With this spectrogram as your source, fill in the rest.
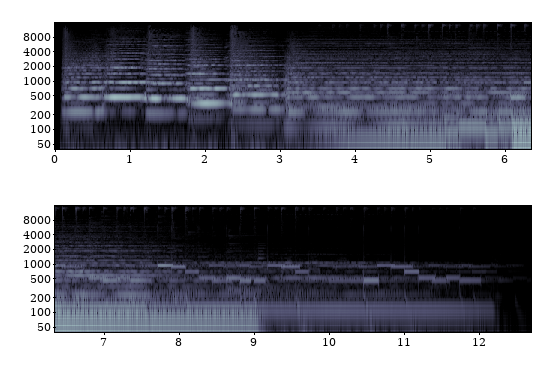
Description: Coming Up, Brass Phrase

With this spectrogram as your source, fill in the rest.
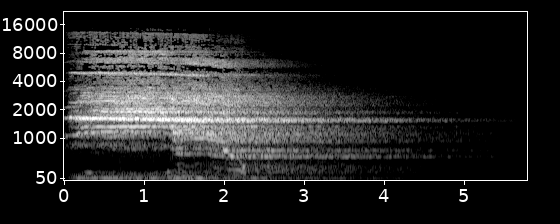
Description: Wailing Banshee Bend

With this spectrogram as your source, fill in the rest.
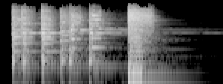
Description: Dixie Short Sting

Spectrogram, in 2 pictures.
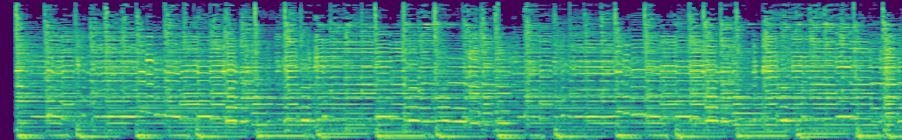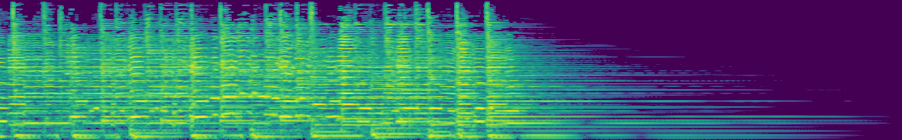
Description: Fiddle and Bow, Sting

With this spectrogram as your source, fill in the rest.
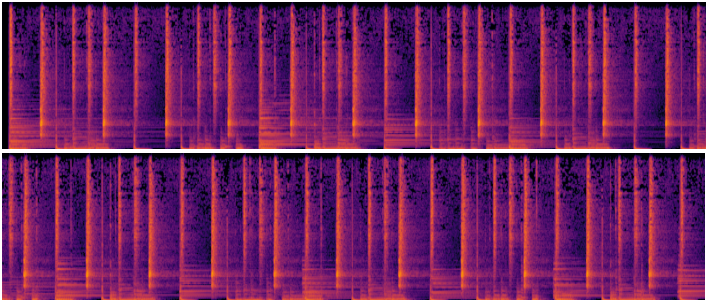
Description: Acoustic Funk No Melody

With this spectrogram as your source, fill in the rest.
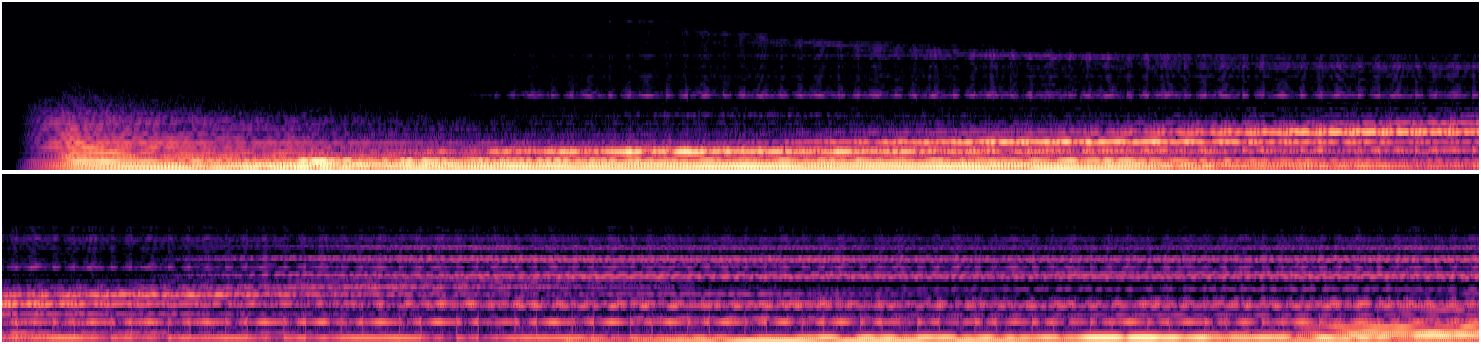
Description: Ominous Footsteps

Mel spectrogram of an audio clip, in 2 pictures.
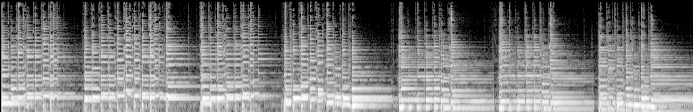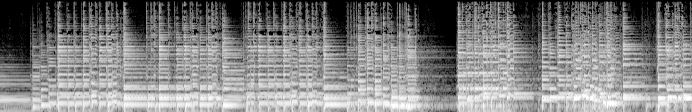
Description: Guitar Only

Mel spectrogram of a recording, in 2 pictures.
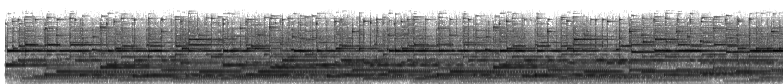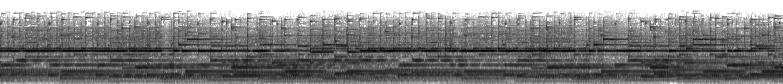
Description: Music Box Tale

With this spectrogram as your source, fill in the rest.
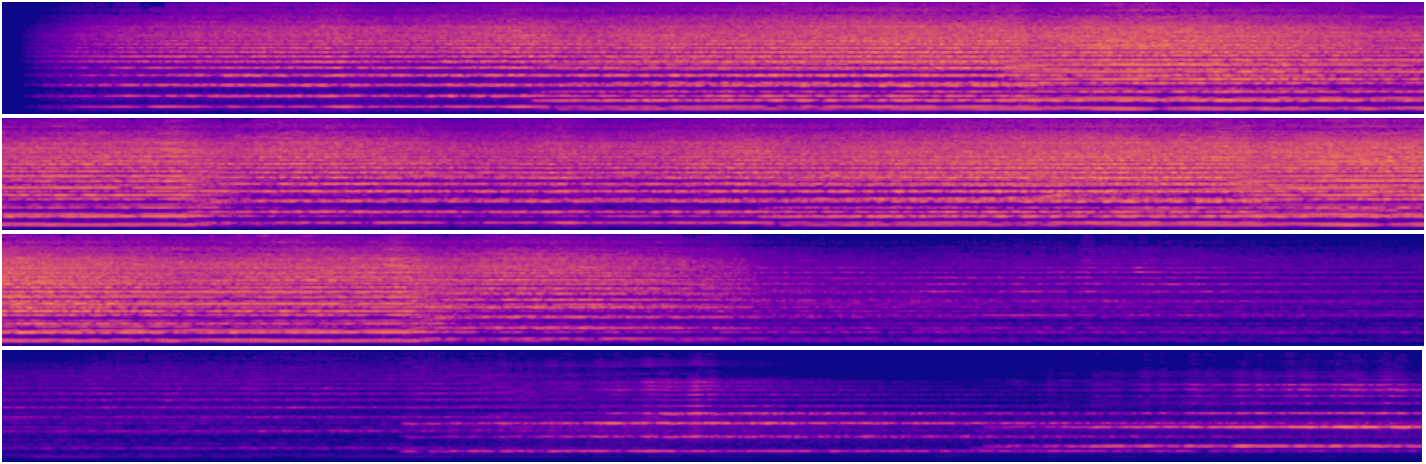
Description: String Gestures and Voices Only

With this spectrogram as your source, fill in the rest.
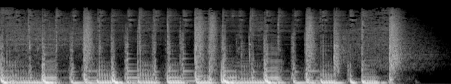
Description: Swing

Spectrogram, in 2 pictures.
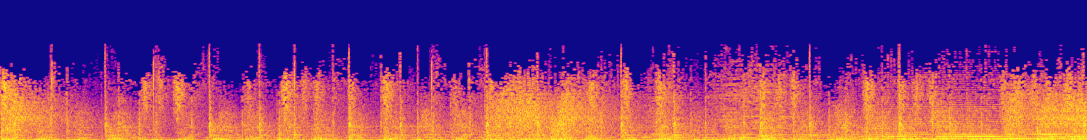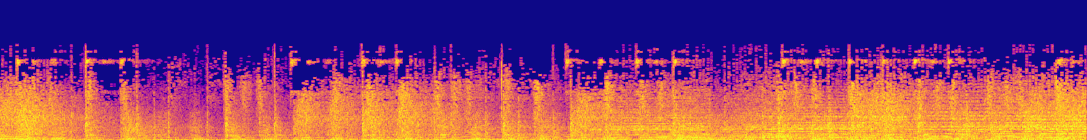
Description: Advancing Drums

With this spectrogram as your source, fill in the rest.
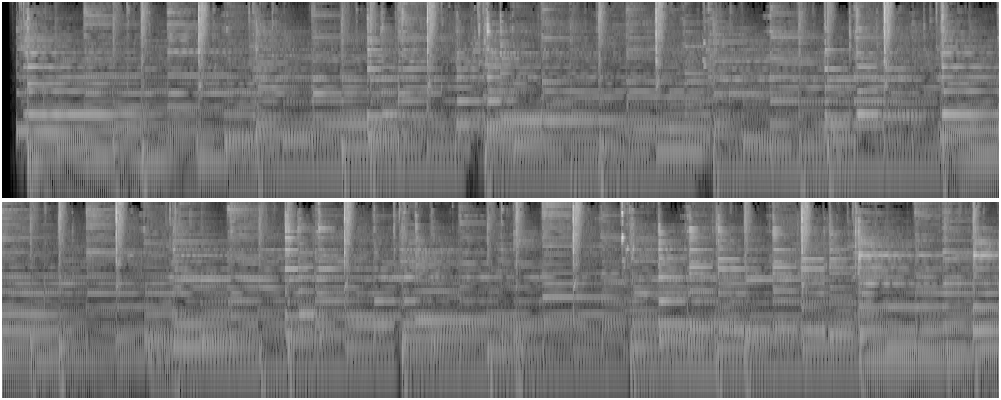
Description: Strumming Perfection

